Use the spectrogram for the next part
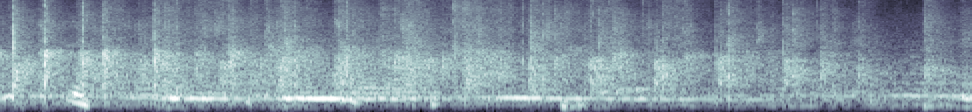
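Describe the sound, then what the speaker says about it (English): A room full of people claps for the top drivers at a DTM motorsport press conference in Zandvoort, moderate and steady, with a voice or tone briefly sounding over the clapping. "I think at first it's worth a big round of applause for our top performing drivers here"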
